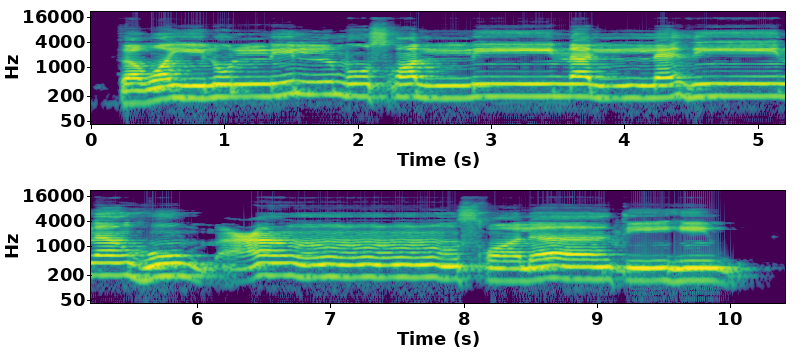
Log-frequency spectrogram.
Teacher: نون پہ غنہ، اور اس غنہ میں کچھ تفخیم بھی، بیکاز صاد اس کے بعد آ رہا ہے جو کہ حروف مستعلیہ میں سے ہے۔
